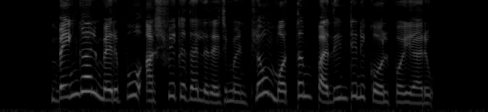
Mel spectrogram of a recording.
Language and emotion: Telugu, neutral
